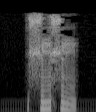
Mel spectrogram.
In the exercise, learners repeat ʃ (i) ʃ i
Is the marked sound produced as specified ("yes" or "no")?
yes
